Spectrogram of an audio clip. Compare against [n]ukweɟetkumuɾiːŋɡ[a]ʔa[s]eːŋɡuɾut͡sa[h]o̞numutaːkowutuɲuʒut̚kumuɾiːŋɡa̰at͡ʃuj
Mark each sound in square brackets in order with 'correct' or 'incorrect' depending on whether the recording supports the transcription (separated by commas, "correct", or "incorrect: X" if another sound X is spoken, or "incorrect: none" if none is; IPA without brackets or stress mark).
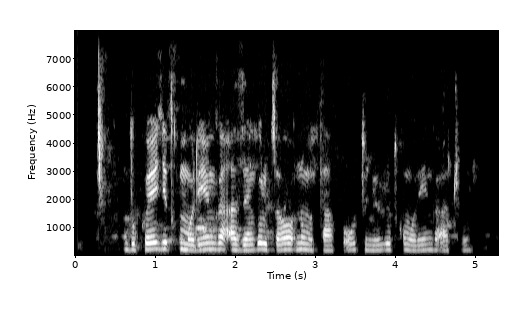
incorrect: d, correct, incorrect: z, correct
